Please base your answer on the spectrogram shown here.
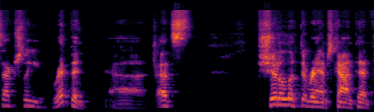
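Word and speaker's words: Rypien: going to be filling in yes it is pronounced rippen not like I said in the uh in the pregame preview that I did someone pointed out to me that it's not RI R in it's actually ripping uh that's should have looked at Rams content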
